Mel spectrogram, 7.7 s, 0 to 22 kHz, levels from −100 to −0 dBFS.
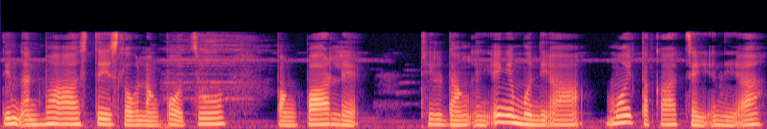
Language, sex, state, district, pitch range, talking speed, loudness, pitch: Mizo, female, Mizoram, Aizawl, 135-165 Hz, 165 wpm, -16 LUFS, 150 Hz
